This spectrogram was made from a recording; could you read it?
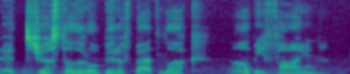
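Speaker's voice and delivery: heavenly, angel-like voice. Telling a story and voicing her reassuring thought, in an angelic voice. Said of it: "how could I do an angelic voice?".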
